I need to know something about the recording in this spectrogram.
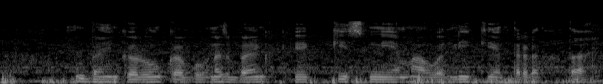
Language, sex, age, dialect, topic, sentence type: Hindi, male, 25-30, Kanauji Braj Bhasha, banking, statement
